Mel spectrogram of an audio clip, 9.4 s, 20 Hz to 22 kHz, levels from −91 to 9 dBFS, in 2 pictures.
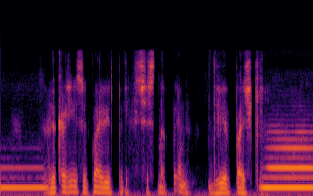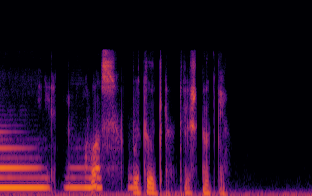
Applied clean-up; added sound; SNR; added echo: neural diffusion model UNIVERSE++.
